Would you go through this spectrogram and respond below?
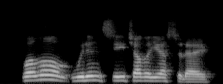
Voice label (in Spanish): Voice Acting es M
